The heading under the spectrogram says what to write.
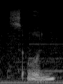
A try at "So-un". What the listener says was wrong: Yeah, it's So-un. Like, you do pronounce the separation between so and un.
